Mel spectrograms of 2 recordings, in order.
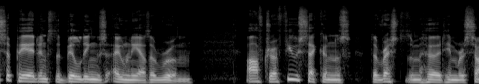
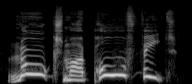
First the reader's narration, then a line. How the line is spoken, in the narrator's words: in varying tones of fingernail screech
